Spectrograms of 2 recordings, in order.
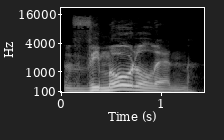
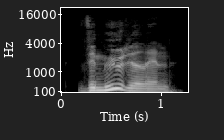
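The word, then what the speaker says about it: Vemödalen: Vemodelin, V-E-M-O, and the O has accent, like a long O. It's not an umlaut, but it's Vemodelin, V-E-M-O-D-A-L-E-N.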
